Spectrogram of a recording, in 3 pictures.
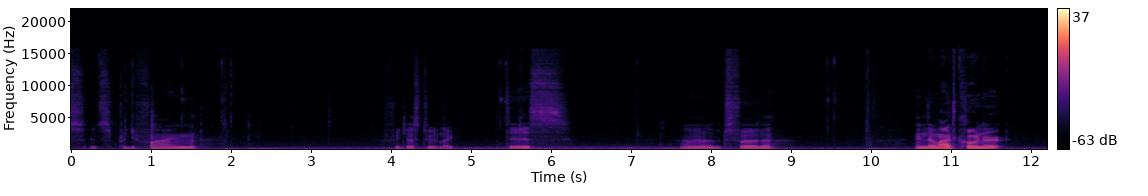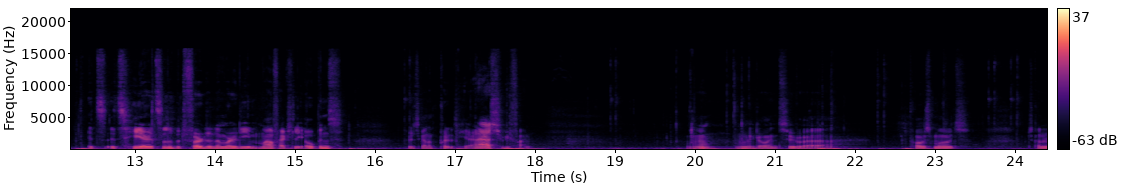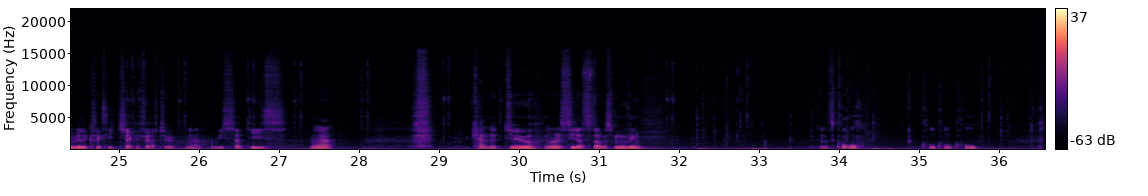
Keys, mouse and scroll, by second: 0.7 right click, 1.0 c, 2.2 g, 5.7 middle click, 7.4 g, 15.7 g, 16.6-17.1 scroll down 1, 17.1 middle click, 17.2 middle click, 17.7 ctrl+Tab, 20.0 z, 20.6 Tab, 21.2 Tab, 22.3 right click, 23.7 click, 24.0 click, 25.1 click, 25.3 click, 25.8 right click, 26.6 click, 27.2 right click, 28.1 right click, 29.1 click, 29.8 right click, 30.9 click, 31.4 z, 32.3 middle click, 32.8 right click, 32.9 g, 34.1 middle click, 34.4 g, 36.2 middle click.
